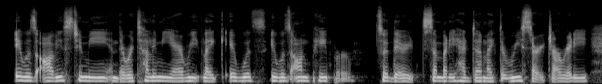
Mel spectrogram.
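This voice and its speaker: A woman talks at a very fast pace in a very deep, low voice with a dark, mellow tone. Her loudness stays very even, and the sound is dry and close with no echo. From United States, Mexican-American family. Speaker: podcast host. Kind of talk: casual interview conversation. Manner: animated, halting with many restarts.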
